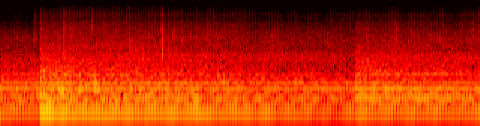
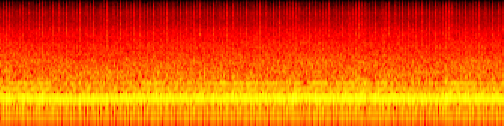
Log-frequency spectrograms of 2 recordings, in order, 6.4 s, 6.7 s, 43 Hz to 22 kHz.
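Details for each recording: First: Craftsman lawn mower (model 917.374541) with Briggs & Stratton Quantum engine (128T02-1270-B1), curbside find revived with a new carburetor, cutting three-month overgrown grass: steady even drone holding pitch with only brief dips; runs strong, no misses under load. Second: Free curbside Craftsman mower (917.374541), Briggs Quantum engine 128T02: a steady single-cylinder drone that is heavy and lumpy; owner thinks it's running rich, possibly from a stuck auto choke.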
